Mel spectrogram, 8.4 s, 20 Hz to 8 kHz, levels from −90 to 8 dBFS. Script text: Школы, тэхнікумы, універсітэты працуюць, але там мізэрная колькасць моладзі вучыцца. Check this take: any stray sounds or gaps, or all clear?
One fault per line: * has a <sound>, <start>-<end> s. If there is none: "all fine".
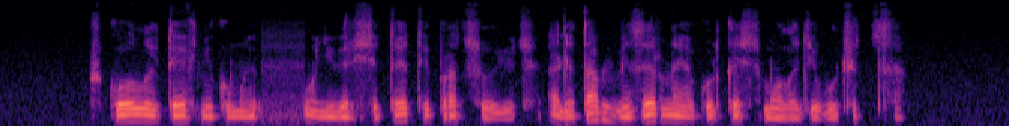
all fine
